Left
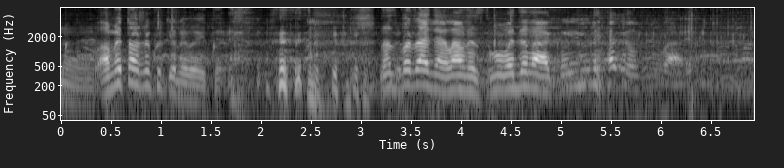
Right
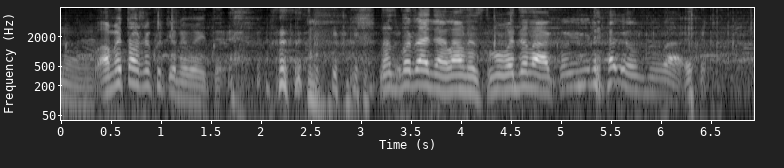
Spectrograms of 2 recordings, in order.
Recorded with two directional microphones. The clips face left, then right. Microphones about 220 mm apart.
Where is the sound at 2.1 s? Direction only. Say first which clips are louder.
Left 2 dB; 10° left (ahead or behind).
